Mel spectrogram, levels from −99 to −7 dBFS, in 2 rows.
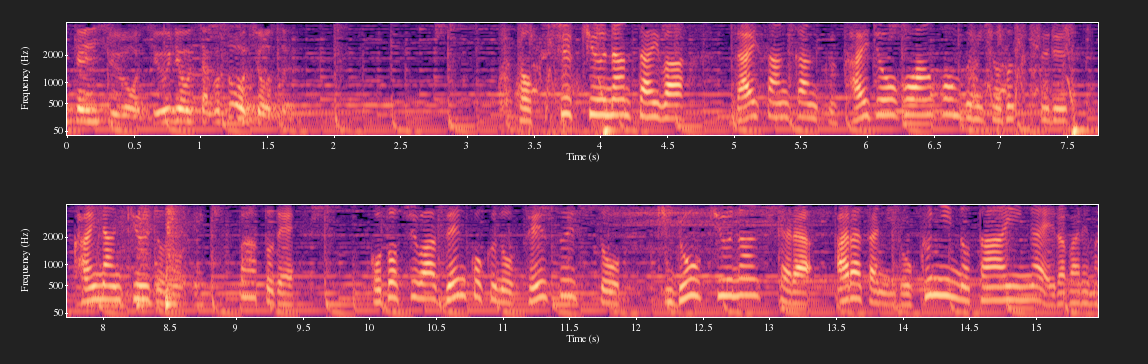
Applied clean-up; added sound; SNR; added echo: none; Snare drum + Zipper (clothing); 6 dB; none.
